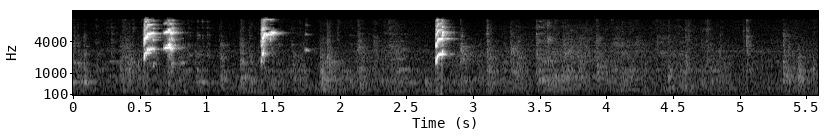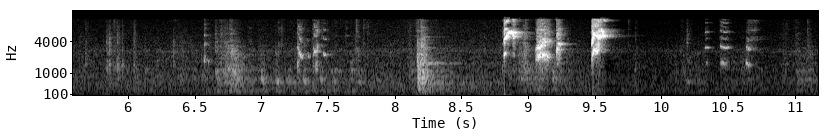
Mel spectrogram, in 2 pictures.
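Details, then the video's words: Rosy-faced lovebird calling indoors: a few shrill, high chirps at the start and a cluster near the end, with quiet scratchy rustling and soft clicks in between. "Lovebird Chirping Sounds"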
